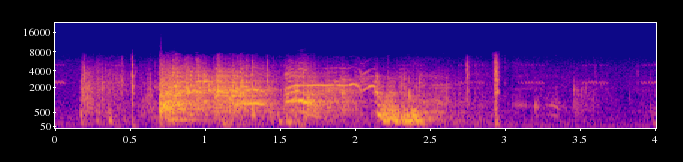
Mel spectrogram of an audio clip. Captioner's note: Mae groans; pots clanging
